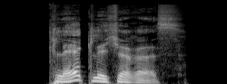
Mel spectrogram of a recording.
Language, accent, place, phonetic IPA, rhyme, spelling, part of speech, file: German, Germany, Berlin, [ˈklɛːklɪçəʁəs], -ɛːklɪçəʁəs, kläglicheres, adjective, De-kläglicheres.ogg
- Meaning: strong/mixed nominative/accusative neuter singular comparative degree of kläglich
